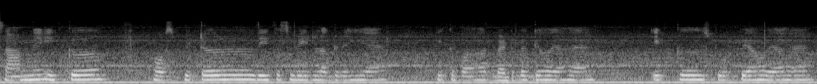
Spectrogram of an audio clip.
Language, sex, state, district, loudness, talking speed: Punjabi, female, Punjab, Fazilka, -15 LUFS, 140 wpm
